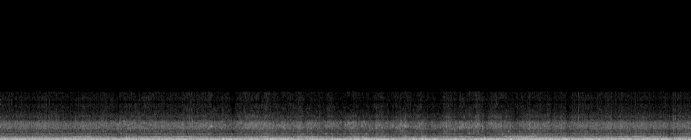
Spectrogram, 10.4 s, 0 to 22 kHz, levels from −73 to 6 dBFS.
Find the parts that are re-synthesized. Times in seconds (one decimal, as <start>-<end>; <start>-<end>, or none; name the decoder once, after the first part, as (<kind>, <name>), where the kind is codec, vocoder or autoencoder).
1.7-2.3 (codec, HILCodec); 3.1-8.3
